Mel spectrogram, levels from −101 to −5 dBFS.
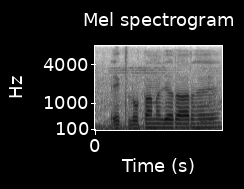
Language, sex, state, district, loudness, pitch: Hindi, male, Jharkhand, Ranchi, -15 LUFS, 145 Hz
